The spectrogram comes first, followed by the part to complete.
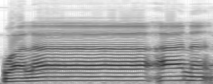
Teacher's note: a-nya ada di makhrajnya, ada di tenggorokan bagian bawah.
